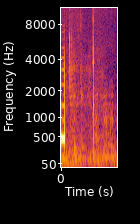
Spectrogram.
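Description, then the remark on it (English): A short electronic phone tone blips once at the very start as a call is placed to someone's mother, then fades into a quiet line hiss with a few faint clicks. “It's ringing.”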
